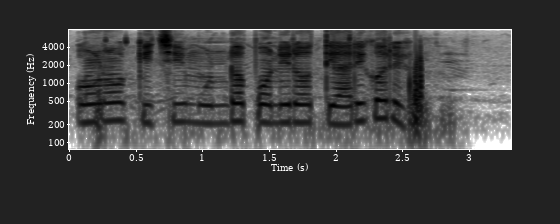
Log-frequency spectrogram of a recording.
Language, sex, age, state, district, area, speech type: Odia, female, 18-30, Odisha, Balangir, urban, read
